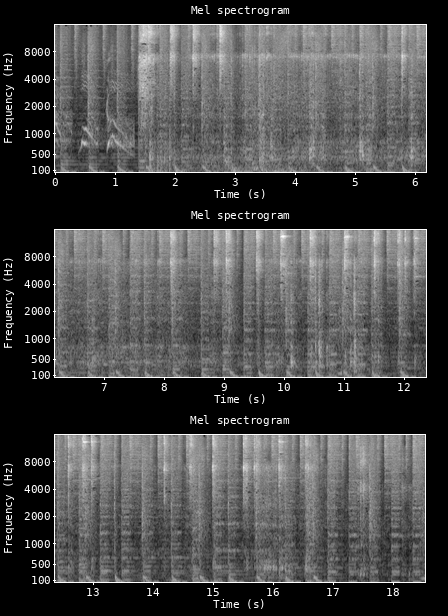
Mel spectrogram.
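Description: Two Beyblade Burst spinning tops, Gatling Dragon and Astral Spriggan, launched into a clear plastic stadium about a second and a half in. They then spin and clash with rapid, irregular clacks against each other and the stadium wall, over background music.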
